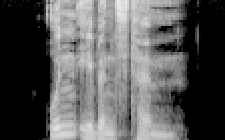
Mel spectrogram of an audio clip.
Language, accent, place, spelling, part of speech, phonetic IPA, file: German, Germany, Berlin, unebenstem, adjective, [ˈʊnʔeːbn̩stəm], De-unebenstem.ogg
- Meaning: strong dative masculine/neuter singular superlative degree of uneben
